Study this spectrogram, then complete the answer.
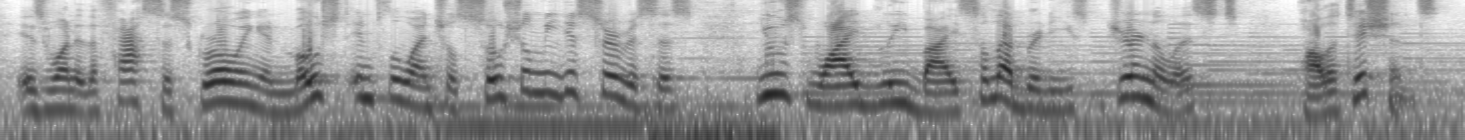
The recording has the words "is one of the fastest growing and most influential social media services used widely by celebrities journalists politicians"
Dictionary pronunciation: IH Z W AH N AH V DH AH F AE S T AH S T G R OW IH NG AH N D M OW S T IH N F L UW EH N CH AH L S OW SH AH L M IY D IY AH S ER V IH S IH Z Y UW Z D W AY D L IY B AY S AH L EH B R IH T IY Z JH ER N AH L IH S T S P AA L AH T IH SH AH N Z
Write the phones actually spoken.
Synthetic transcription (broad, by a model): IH Z W AH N AH V DH AH F AE S T AH S T G R OW IH NG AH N M OW S T IH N F L UW EH N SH L S OW SH L M IY D IY AH S ER V IH S IH Z Y UW Z D W AY D L IY B AY S AH L EH B R IH T IY Z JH ER N L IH S T S P AA L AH T IH SH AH N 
